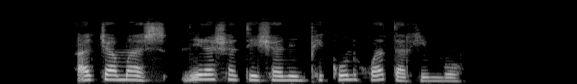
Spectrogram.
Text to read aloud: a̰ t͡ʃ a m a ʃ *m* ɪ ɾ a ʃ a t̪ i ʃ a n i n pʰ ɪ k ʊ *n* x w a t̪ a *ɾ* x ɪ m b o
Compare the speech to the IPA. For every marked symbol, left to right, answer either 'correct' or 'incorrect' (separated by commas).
incorrect, correct, correct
